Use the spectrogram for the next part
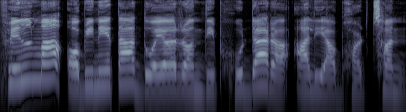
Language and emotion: Nepali, neutral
